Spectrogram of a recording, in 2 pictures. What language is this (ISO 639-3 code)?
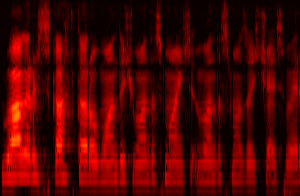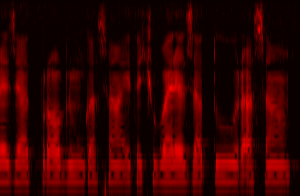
kas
